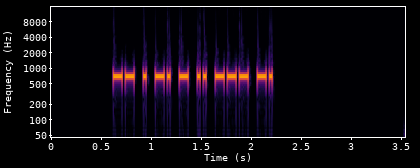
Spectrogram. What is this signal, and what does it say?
Morse code, heard as a keyed tone, about 40 wpm, 700 Hz. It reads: MENTION
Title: Seven Letter Words - 40wpm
